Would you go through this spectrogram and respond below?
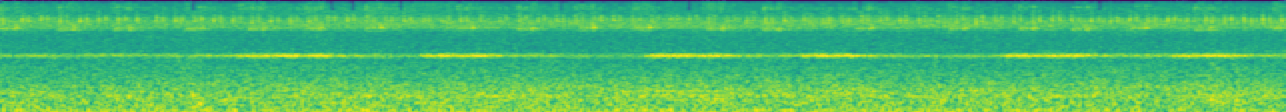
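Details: Crimean crickets at night, southern coast, night breeze: one sustained high-pitched trill rising and falling in volume about every half second, over a constant soft rushing wind.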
